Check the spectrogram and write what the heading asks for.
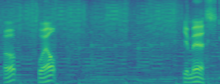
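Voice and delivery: normal talking voice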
